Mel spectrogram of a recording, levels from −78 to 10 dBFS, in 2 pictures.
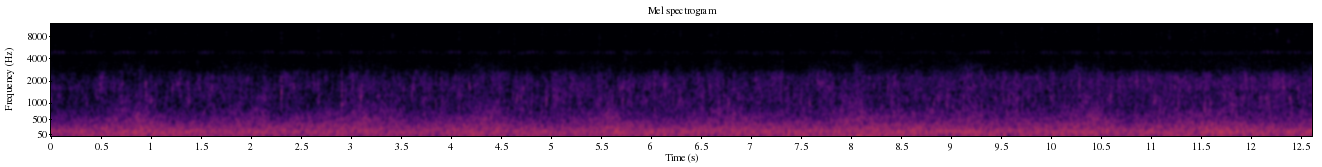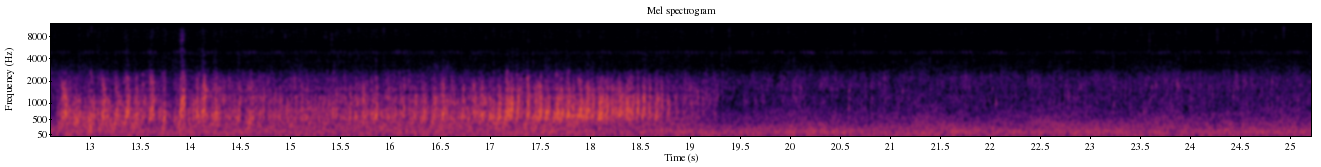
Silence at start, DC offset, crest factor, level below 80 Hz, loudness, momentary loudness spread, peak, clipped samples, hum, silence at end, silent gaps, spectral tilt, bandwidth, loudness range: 0 s; under 0.1%; 22 dB; -46 dBFS; -32 LUFS; 15 LU; -10 dBFS; under 0.1%; none; 0 s; none; -7.5 dB/octave; 11.5 kHz; 13 LU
